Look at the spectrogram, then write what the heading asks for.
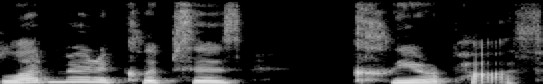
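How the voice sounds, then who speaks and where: Soft-spoken and dark, mellow in tone, a woman talks with ordinary pitch variation in a very clean recording with a silent background. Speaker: astrologer. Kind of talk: weekly forecast monologue. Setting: home, child's bedroom.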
